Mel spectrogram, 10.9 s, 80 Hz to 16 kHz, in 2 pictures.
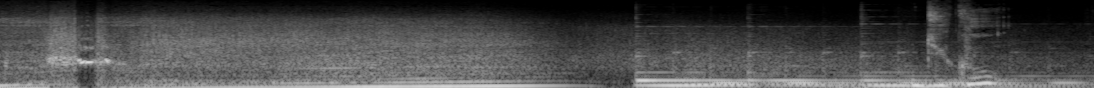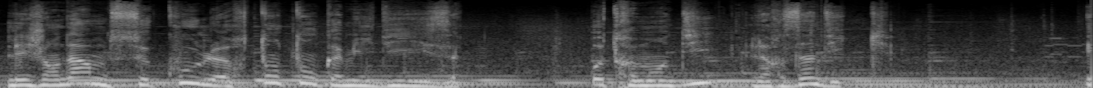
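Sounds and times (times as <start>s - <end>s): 
tire screech: 0.0s - 3.2s
car engine revving as the vehicle pulls away: 0.0s - 4.5s
speech: 5.6s - 10.0s.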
